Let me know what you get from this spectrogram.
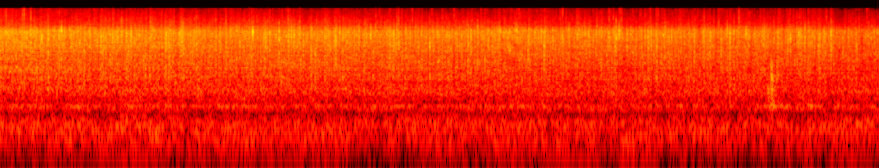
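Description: Paneer masala sizzling in oil in a non-stick pan while it is stirred with a wooden spatula: a steady frying hiss that eases a little toward the end.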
